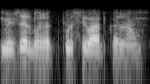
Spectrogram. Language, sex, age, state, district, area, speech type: Hindi, male, 18-30, Rajasthan, Bharatpur, rural, conversation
